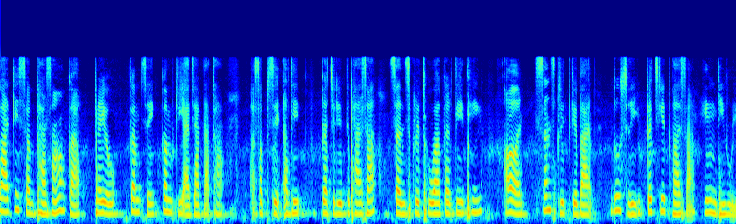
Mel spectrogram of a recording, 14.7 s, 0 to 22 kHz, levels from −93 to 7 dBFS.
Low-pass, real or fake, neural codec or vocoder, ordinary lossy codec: none; fake; codec, 16 kHz, 1 kbps, FreqCodec, larger model; none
